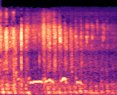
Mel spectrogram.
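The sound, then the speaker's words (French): A laughing dove sings in a date palm on a February morning, in the dry season, at an oasis in Mauritania. It coos a soft, bubbling run of short rising and falling notes over a steady hiss of insects and outdoor ambience. “C'est le matin et ils s'éveillent doucement au rythme d'une tourterelle maillée qui chante dans un dattier.”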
